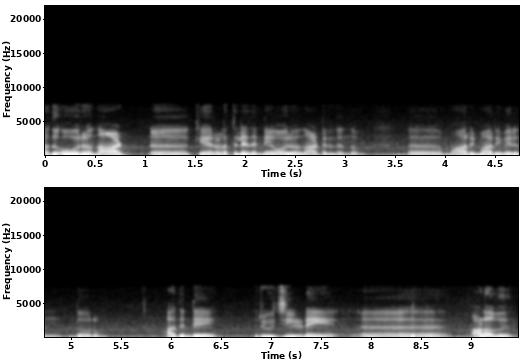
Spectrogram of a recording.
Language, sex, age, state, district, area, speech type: Malayalam, male, 18-30, Kerala, Thrissur, urban, spontaneous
